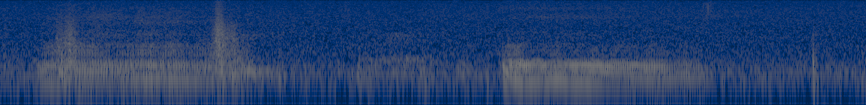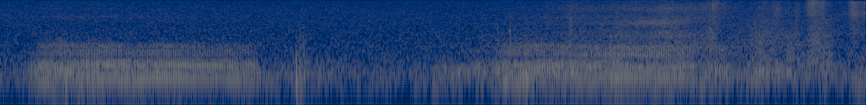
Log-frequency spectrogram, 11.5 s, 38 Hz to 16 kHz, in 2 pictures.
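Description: Buzzing snores repeat with each breath, about 20 a minute, over steady background hiss; snoring during sleep.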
